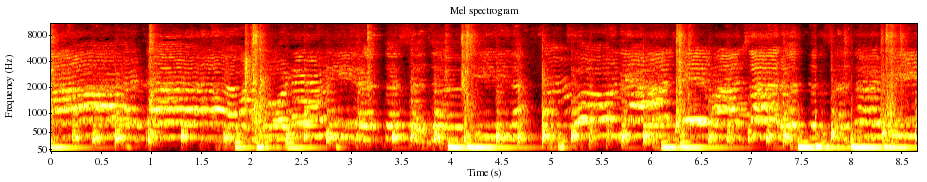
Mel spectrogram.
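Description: A group of women and girls singing a fugadi folk song together, with sharp hand claps among the singing. A low hum comes and goes several times.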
